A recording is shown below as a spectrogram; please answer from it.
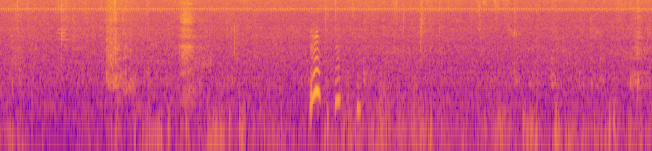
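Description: English bulldog puppies scuffling and knocking about on gravel around a metal water bowl. About halfway through one puppy gives a short, sharp yelp, followed quickly by two smaller yips.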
